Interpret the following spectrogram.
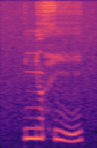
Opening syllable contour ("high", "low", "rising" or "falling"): high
